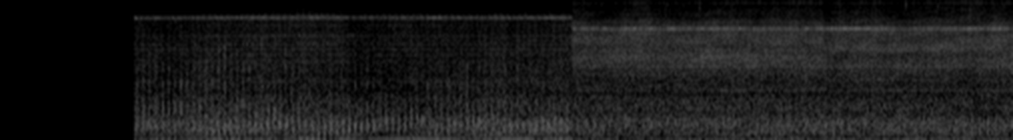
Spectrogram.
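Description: A helicopter's engine and rotor whir steadily.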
